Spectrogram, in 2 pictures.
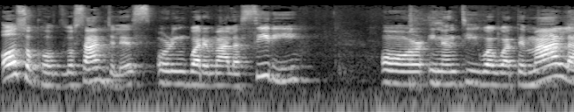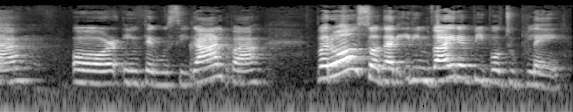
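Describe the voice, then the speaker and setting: A woman's voice: medium pitch, normal speed, a bit bright. Woman lecturing on her art, echoey hall. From El Salvador. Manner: reflective, with fillers and restarts. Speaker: artist giving a talk.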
